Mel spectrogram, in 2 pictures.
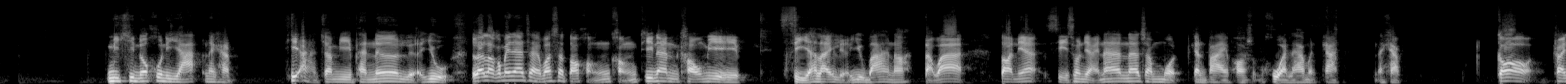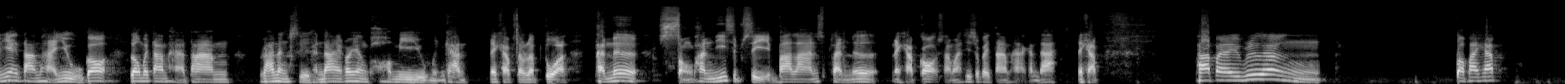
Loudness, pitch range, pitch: -16 LUFS, 115-150 Hz, 135 Hz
